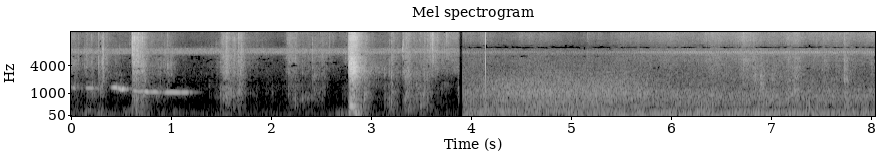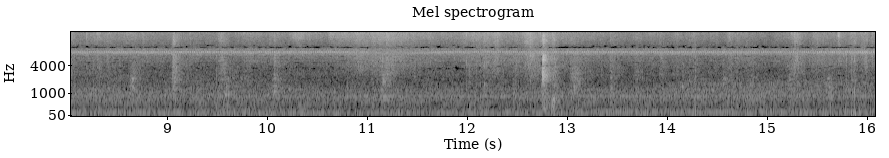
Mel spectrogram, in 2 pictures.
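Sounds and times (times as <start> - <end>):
low even rumble: 3.9 - 12.6
high insect trill: 4.3 - 16.0.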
